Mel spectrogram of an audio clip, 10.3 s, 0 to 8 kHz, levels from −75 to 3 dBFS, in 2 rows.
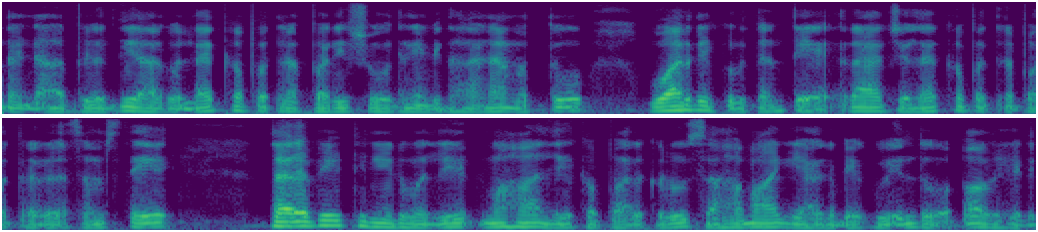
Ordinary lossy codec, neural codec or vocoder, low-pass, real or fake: none; codec, 16 kHz, 2 kbps, FreqCodec, smaller model; none; fake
